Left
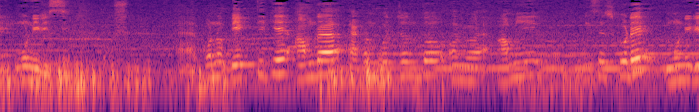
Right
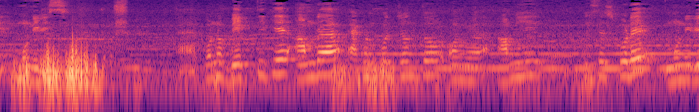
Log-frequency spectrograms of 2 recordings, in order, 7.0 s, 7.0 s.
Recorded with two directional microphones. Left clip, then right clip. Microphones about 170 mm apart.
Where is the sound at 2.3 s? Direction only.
15° left (ahead or behind).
